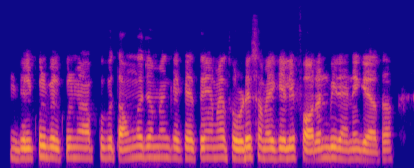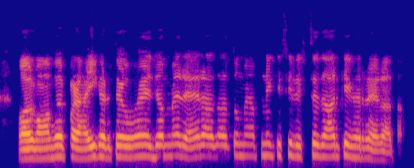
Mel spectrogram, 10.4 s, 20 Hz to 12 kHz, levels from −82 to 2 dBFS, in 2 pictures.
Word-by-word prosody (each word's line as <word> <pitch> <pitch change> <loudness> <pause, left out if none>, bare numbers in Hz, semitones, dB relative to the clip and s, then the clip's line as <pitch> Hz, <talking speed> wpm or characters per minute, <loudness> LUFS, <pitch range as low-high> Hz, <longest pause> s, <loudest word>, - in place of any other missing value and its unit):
बिल्कुल, 155 +4 +1
बिल्कुल, 165 0 0
मैं 165 0 -4
आपको 160 +1 -4
बताऊँगा, 165 +2 0
जब 175 0 -1
मैं, 170 0 -5
क्या 160 -1 -1
कहते 155 +1 0
हैं, 165 - -3
मैं 170 +1 -2
थोड़े 155 +1 +4
समय 155 -2 0
के 155 0 +2
लिए 160 +1 +3
फॉरेन 150 +4 +2
भी 170 - +2
रहने 150 -1 -1
गया 130 -3 +2
था, 145 0 -5 0.5
और 150 +1 +7
वहाँ 155 +1 +1
पर 180 +1 +5
पढ़ाई 160 +1 +3
करते 180 -1 +1
हुए, 180 +2 +2
जब 185 +1 -1
मैं 195 0 -2
रह 170 -1 -1
रहा 185 0 -1
था, 185 0 -4
तो 200 - -8
मैं 190 - -10
अपने 195 +1 -9
किसी 195 +2 -6
रिश्तेदार 180 -1 -2
के 200 +2 0
घर 170 -1 -2
रह 155 -4 -1
रहा 135 -2 -4
था। 120 - -18
165 Hz, 240 wpm, -22 LUFS, 155-180 Hz, 0.5 s, और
